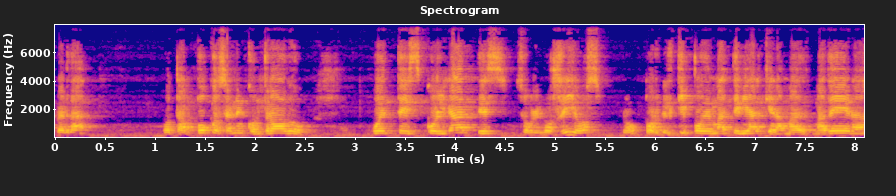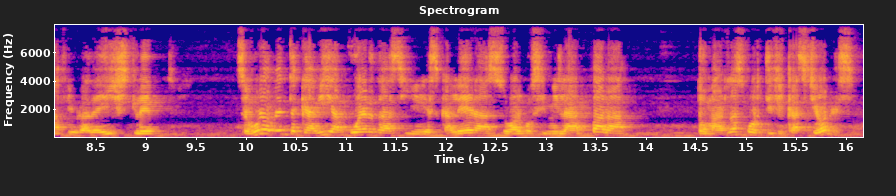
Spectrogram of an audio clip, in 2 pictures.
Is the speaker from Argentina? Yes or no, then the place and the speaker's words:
no; Mexico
